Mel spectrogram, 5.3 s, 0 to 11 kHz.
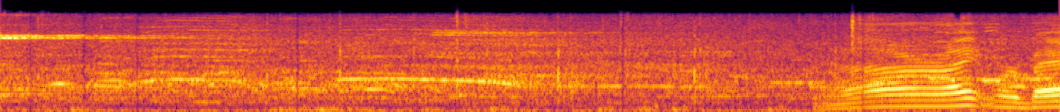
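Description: An indoor gym crowd of fans and families cheers and chatters at a youth club volleyball match, 15-and-under teams at the Mizuno Midwest Challenge. The steady, moderately loud murmur runs throughout, with a rising voice near the end, and talk over it.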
